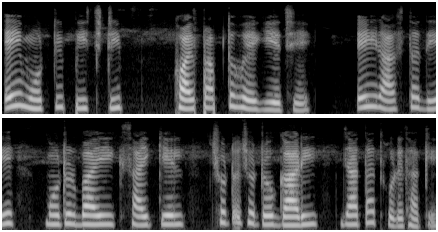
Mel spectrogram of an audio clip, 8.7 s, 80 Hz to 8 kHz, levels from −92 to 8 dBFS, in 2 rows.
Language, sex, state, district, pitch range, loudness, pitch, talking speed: Bengali, female, Jharkhand, Jamtara, 225-255 Hz, -21 LUFS, 240 Hz, 130 wpm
